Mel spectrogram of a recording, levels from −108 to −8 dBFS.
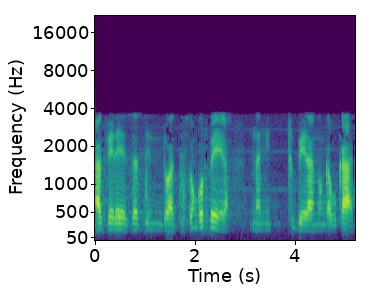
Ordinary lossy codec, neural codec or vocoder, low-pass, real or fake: AAC, 24 kbps; none; 3.6 kHz; real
